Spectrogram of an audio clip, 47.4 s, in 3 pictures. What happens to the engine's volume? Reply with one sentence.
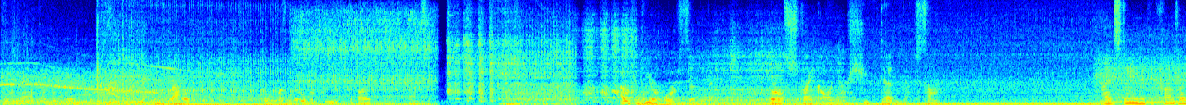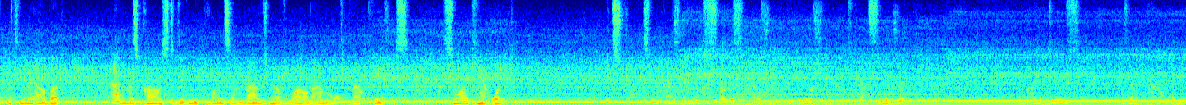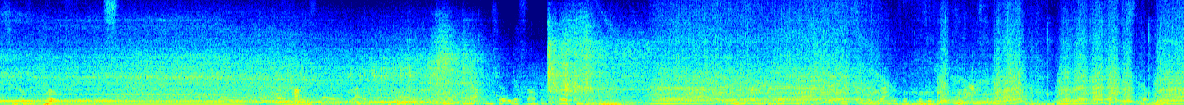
The loudness of the engine stays about the same.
